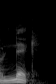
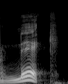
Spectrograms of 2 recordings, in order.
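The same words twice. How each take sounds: First: Said in the usual way. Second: Nick said louder and firmer, correcting her; louder correction. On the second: Acted. Correcting the bachelorette who misheard, Nick said louder. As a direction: repeat Nick louder so she hears it.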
